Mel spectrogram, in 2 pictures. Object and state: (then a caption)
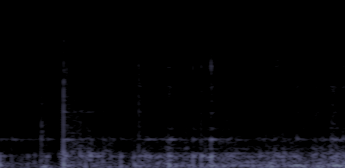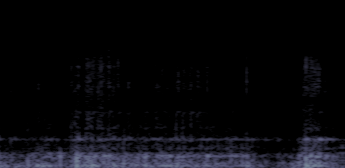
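Metal mesh microphone grille being scratched. Long pale-blue acrylic nails scratch and tap the uncovered black metal mesh grille of a Blue Yeti USB microphone's hollow dome head, then the hands cup it. The result is a dense, close, low-heavy rumbling patter of scratches with sharp, quick-fading taps and a faint steady tone underneath.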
